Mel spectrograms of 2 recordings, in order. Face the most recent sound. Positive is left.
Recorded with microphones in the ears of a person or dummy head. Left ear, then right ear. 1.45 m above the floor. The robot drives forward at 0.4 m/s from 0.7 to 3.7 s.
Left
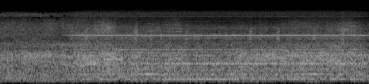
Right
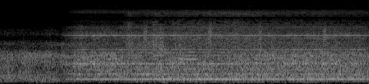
turn(degrees=85)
